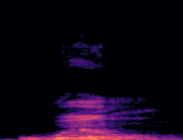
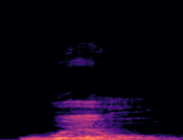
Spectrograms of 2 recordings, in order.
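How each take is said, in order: No difference in how they are said.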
